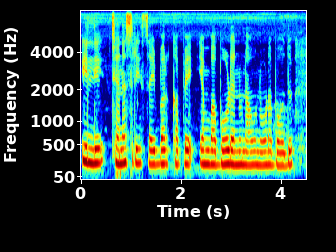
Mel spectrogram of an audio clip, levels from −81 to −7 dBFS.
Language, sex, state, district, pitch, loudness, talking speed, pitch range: Kannada, female, Karnataka, Koppal, 205 Hz, -16 LUFS, 105 wpm, 195-215 Hz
